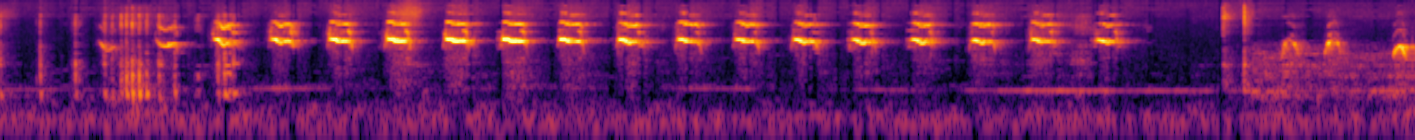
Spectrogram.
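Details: Duckling giving a steady run of high, thin peeps, about three to four each second, evenly spaced and bright-toned, with a few rougher notes at the start and a brief scuffle near the end.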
